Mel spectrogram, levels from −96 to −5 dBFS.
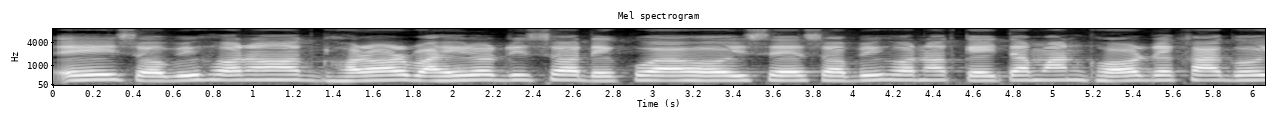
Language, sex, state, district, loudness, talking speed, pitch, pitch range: Assamese, female, Assam, Kamrup Metropolitan, -13 LUFS, 120 wpm, 215 Hz, 200-220 Hz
